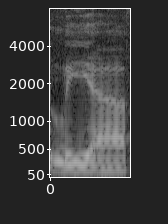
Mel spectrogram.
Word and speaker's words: Leah: so and then for the biblical Leah in the Bible, that is actually how it's supposed to be pronounced. Some people say it Leah, which that's more Western or American pronunciation.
